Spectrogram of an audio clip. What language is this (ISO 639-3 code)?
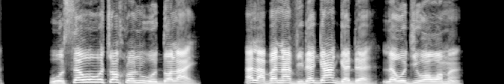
ewe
